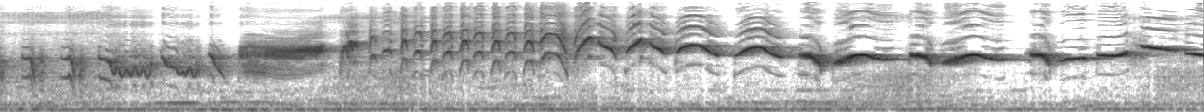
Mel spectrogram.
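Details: Morning voice training by a contest hwamei: harsh, buzzy notes open into a quick ladder of bouncing whistles, settling into a sweet, wavering, gliding warble that continues to the end.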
